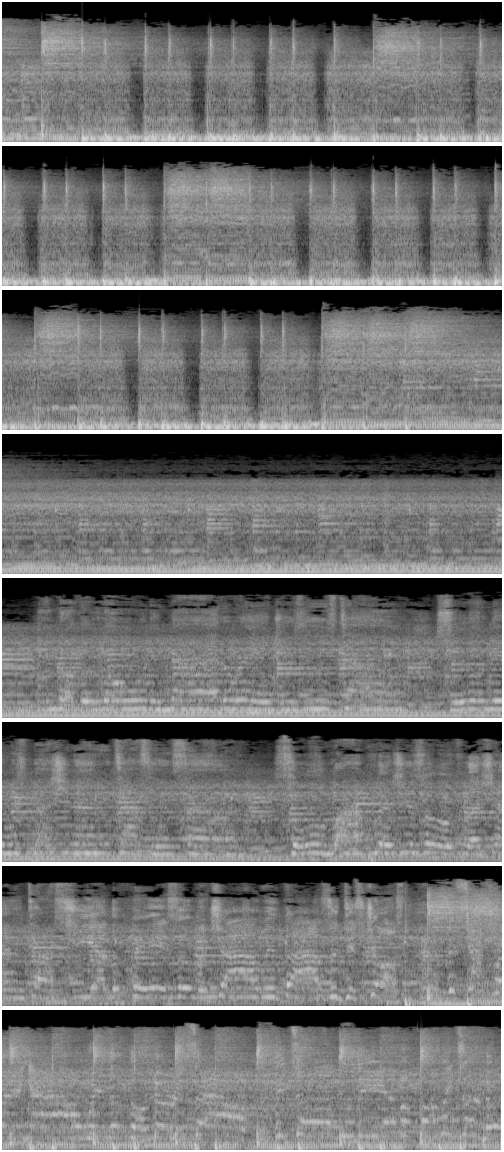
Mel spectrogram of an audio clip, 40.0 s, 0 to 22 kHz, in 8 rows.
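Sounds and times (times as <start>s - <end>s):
held guitar and bass chord ringing: 0.0s - 31.6s
hard rock band playing: 0.0s - 39.9s.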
